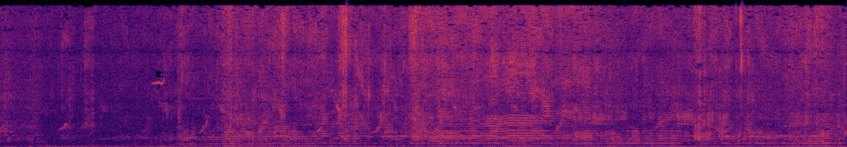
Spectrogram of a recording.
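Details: Bees fight with an intense, continuous buzz: wavy, vibrating tones that grow stronger after the first two seconds over a constant low hum.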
